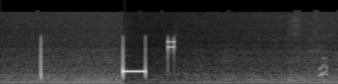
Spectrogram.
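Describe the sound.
Telephone tones from a dropped call: one steady, longer low beep and then a short, higher beep. Both sound alone over faint background hiss.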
